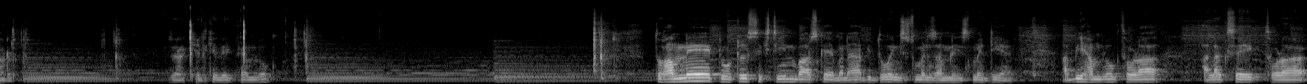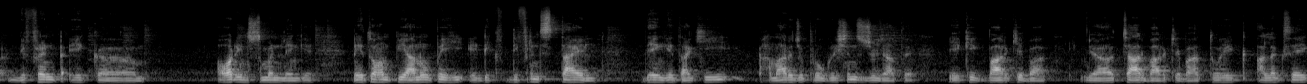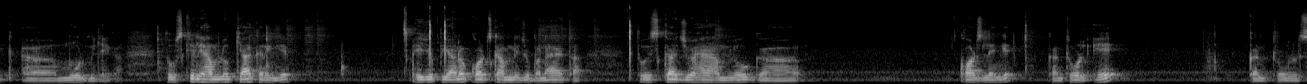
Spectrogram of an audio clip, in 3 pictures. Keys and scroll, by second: 0.0 -, 2.8 -, 36.2 ctrl+a, 39.1 ctrl+c.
